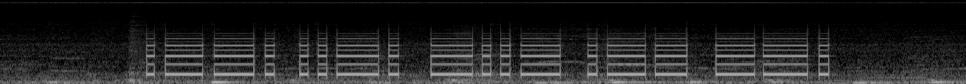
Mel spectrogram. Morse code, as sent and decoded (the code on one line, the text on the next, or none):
.--. ..-. -..- .-- --.
PFXWG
